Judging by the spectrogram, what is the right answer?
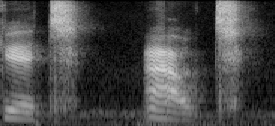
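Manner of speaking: cold, icy aristocratic voice, hushed to a near-whisper. Glaring at a man questioning everyone and answering in character, icy noble voice. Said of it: "in like my iciest noble voice".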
